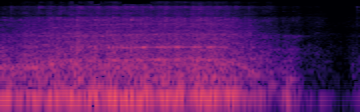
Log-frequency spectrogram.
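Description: A sewing machine runs steadily while stitching a neckline seam on a summer top, a close, even motor drone that winds down and stops near the end.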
